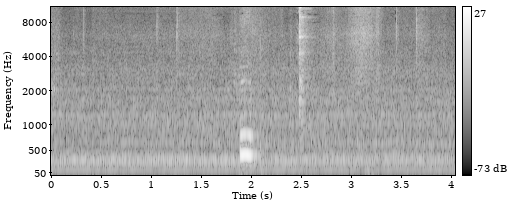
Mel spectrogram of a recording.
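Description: A steady low background hum, broken about two seconds in by one short, loud "boop", followed by a faint click.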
